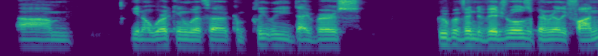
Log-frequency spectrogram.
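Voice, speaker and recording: A man with a very deep, low pitch speaks at a moderate pace in a relaxed tone, with monotone, flat intonation and long, frequent pauses. The sound is dry and close, with no echo. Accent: Boston. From Boston, Massachusetts. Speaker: Dunkin' franchise owner and real estate investor. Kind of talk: podcast interview. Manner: relaxed, many fillers.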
